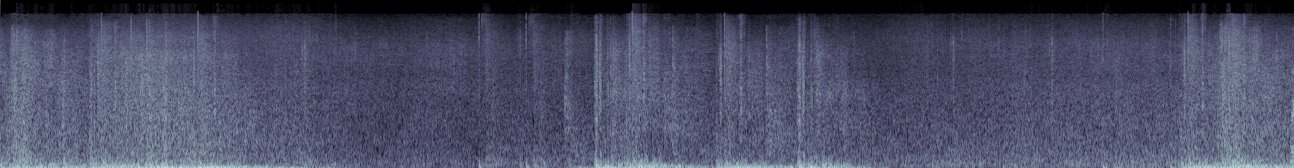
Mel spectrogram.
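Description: Black powder naval guns on pre-refit ships with modern-looking turrets firing in the game Ultimate Admiral: Dreadnoughts, heavy booming salvos rolling in one after another with long rumbling tails, loud and dense with no voices.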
